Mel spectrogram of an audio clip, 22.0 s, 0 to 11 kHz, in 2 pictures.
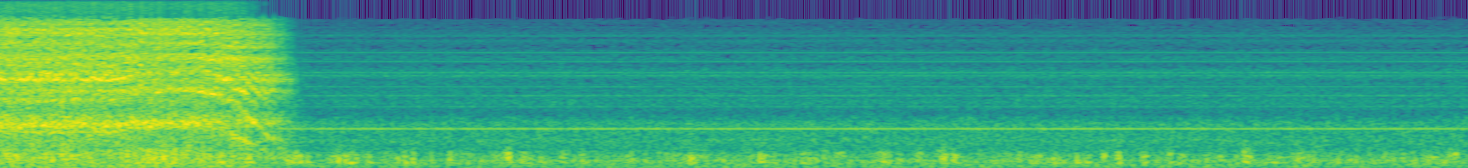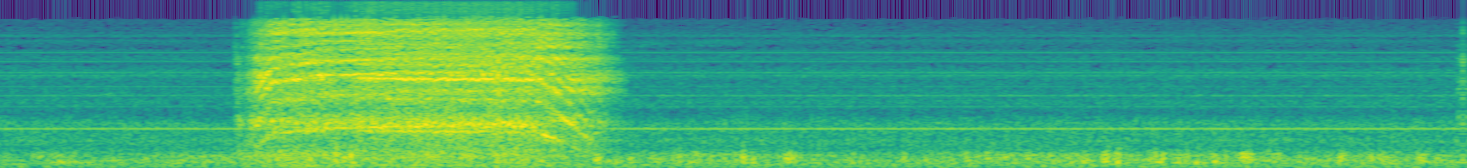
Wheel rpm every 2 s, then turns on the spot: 190, 10, 0, 0, 0, 0, 70, 140, 0, 0, 0.
none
